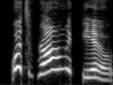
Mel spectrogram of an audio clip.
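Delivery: high, loud mock outrage; hammed-up cry of disbelief; retold outraged yell. Waxing client retells her friend yelling at her, mock outrage. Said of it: "She's like".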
